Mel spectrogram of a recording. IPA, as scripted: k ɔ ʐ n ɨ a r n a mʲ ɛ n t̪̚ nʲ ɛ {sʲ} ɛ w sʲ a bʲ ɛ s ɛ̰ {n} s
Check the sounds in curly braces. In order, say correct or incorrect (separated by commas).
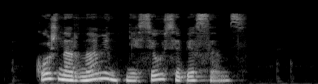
correct, correct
